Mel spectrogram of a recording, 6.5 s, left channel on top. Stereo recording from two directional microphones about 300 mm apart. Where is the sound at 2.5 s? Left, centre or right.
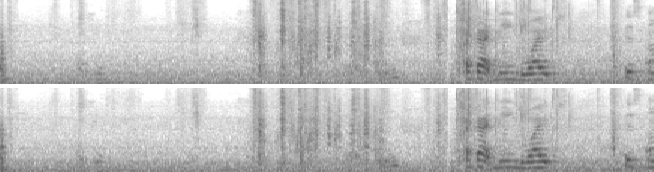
Centre.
